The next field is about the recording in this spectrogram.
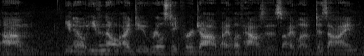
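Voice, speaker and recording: Audible room echo surrounds a man speaking in a fairly low pitch with fairly even intonation. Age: 20s. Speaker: casting applicant, realtor and college student. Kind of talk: casting video self-introduction. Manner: halting, many fillers.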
